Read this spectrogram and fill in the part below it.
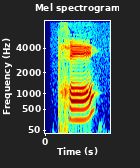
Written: Pran

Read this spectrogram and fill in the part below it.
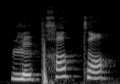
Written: Le printemps

